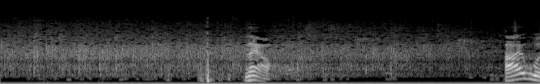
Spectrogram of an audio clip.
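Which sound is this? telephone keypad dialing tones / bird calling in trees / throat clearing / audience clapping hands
audience clapping hands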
